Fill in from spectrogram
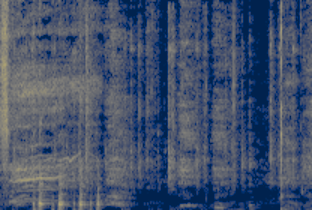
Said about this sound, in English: She's typing over there. What are you typing?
